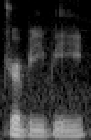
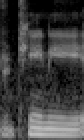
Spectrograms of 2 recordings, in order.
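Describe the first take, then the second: First: The middle consonants are pronounced as B sounds. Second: The middle consonants are pronounced as T sounds. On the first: The speaker calls it wrong. "I just put B's places they absolutely do not belong" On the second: The speaker calls it right. "instead of Dratini"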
